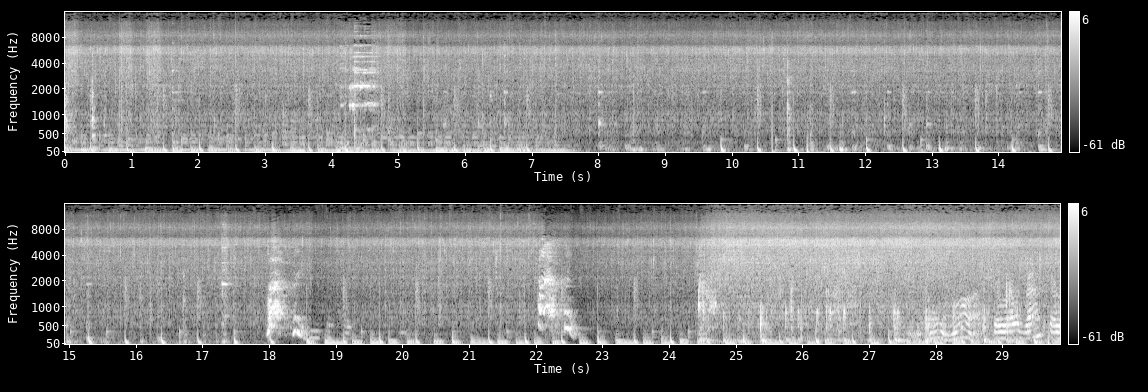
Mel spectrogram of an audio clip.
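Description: Vegetarian pork slices and asparagus sizzling in oil in a nonstick wok, with a wooden spatula stirring and scraping the pan a few times. The sizzle grows louder about two-thirds of the way through.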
